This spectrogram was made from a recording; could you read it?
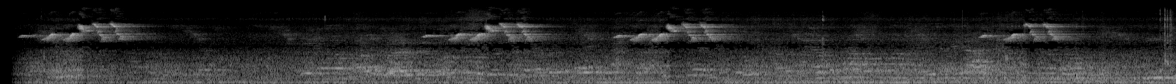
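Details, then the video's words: Yellow-bellied seedeater singing continuously in João Pessoa, Paraíba, Brazil, recorded 21 September 2017: four bright, high, rapid twittering phrases of stacked descending notes, each about a second long, spaced a few seconds apart. Faint lower birds and background hum. "Papa Capim disparado"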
